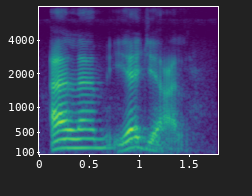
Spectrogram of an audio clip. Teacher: Ya, dalam kalimat alam yaj'al, lihat jim berharokat sukun. Ya, berada di tengah-tengah kalimat tapi berharokat sukun, makanya harus dibaca memantul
